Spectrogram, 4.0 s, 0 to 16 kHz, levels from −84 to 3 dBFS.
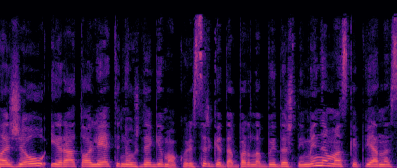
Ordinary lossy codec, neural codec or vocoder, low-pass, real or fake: AAC, 48 kbps; none; 14.4 kHz; real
